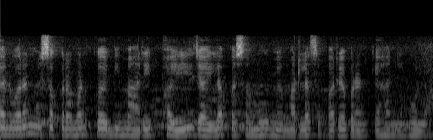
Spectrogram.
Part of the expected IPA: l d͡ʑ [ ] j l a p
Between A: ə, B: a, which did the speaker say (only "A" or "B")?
B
